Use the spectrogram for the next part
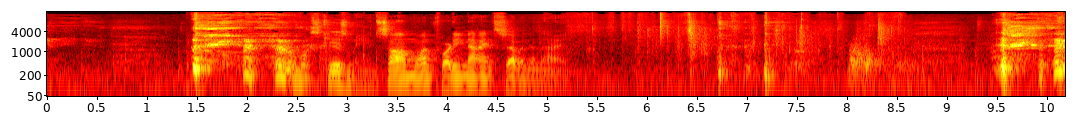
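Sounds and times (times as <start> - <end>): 
man coughing dry hacks: 1.4 - 2.7, 9.4 - 10.1
speech: 2.6 - 5.4.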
